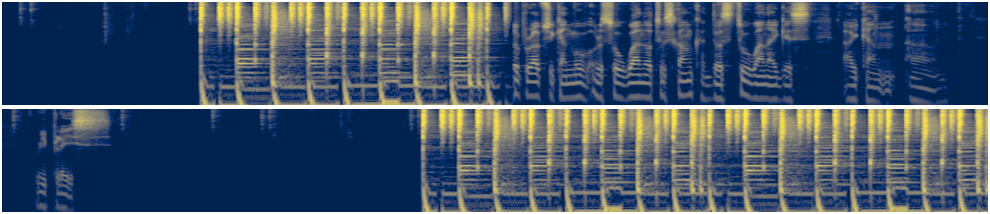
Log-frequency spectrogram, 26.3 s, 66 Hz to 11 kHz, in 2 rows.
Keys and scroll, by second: 1.3 ctrl+v, 2.5 space, 12.4 ctrl+x, 17.6 ctrl+v, 18.6 space.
